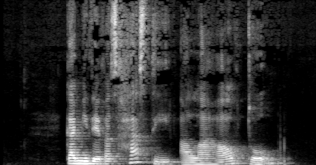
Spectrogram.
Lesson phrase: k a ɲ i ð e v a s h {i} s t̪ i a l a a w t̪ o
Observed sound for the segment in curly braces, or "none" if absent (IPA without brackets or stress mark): a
